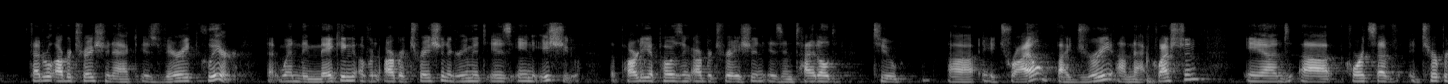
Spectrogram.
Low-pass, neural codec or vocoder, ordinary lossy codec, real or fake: 7.2 kHz; none; Opus, 16 kbps; real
